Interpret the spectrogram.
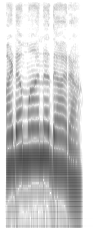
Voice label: "ಅಡಮಾನದಾರ", kannada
